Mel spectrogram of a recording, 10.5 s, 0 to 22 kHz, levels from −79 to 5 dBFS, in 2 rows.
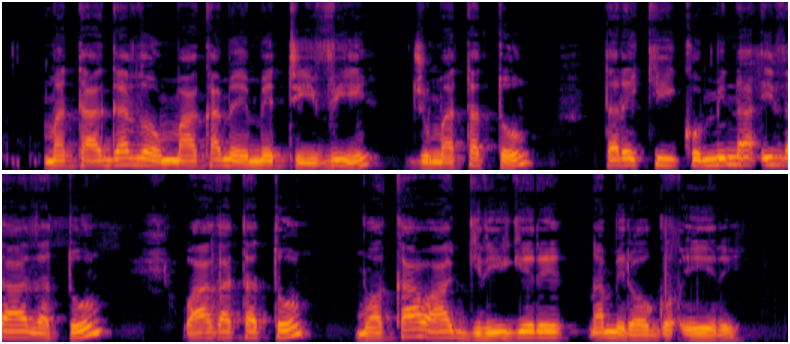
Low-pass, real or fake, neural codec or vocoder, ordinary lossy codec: none; fake; vocoder, 44.1 kHz, 128 mel bands every 256 samples, BigVGAN v2; none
